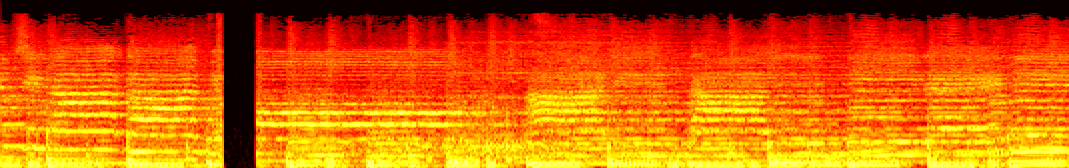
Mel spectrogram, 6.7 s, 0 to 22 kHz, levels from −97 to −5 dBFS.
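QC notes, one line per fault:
1.35–1.63 s, intermittent contact. The sound drops out abruptly for about 215 ms, with a crackle as it cuts out and another as it returns. While the line is open, a faint hiss remains. This is what a loose cable or plug does when it briefly loses connection. The signal path breaks and the scraping of the contact points makes the crackle at each edge. The gap ends when the connection is re-made.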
